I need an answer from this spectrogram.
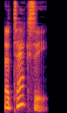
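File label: "ataxy", English, uk British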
